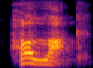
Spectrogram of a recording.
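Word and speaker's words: הלך: The word for walked or went, and it's halak.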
